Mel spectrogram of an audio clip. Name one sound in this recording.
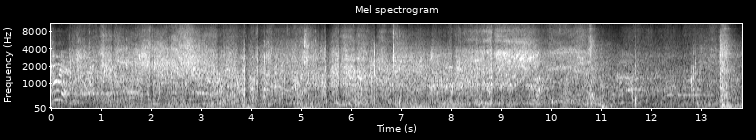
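A hockey stick clacks against the ice and a puck.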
